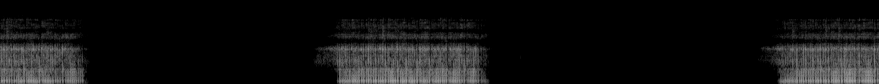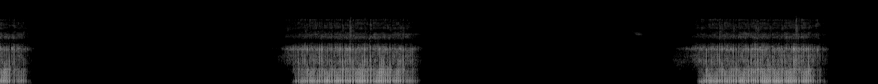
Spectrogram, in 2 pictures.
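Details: Loud, rough snores on each breath, about 14 a minute, with silent pauses between; heavy snoring.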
